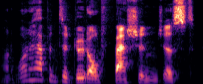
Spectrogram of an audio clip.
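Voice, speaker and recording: A man's voice: mid-range voice, sing-song, fairly quick, fairly bright tone. A man giving casual, wry gameplay commentary as a streamer, joking at his own expense and thinking aloud. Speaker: streamer playing a game. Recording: faint game music behind.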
